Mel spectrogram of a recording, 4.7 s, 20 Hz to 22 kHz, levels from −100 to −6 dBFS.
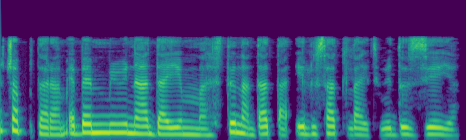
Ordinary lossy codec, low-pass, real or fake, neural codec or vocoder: none; 7.2 kHz; real; none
